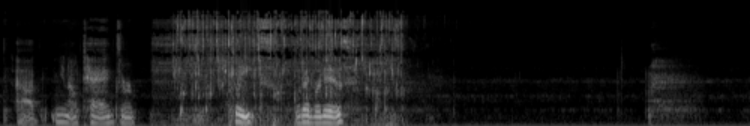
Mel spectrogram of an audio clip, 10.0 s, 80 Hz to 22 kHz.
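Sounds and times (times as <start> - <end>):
tap water splashing into sink: 2.2 - 5.4.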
